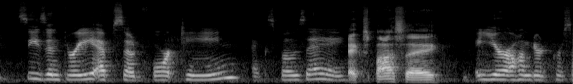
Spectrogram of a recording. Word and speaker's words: Exposé: and watching lost season three episode 14 expose expose you're 100 correct on that pronunciation yes i'm not even going to argue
